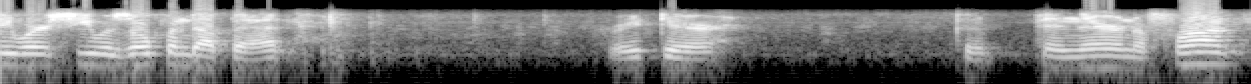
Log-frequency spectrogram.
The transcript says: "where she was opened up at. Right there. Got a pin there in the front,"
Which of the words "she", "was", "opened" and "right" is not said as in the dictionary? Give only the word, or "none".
none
